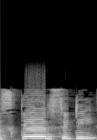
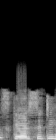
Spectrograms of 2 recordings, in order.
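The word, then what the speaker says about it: scarcity: और स्केरसिटी, स्केरसिटी मतलब होता है कमी हो गई है किसी चीज की। इसकी प्रोनाउंसिएशन स्केरसिटी है, जबकि बहुत लोग इसको स्कारसिटी, स्कारसिटी कहते हैं, वो नहीं है।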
